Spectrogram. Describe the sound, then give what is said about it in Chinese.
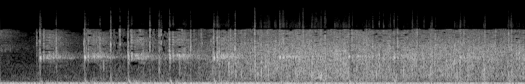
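Kuaiban bamboo clappers struck in quick, crisp, irregular clacks during an on-stage folk performance, layered over a dense, steady wash of audience applause, with no speech. “最受欢迎的是你那快板”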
